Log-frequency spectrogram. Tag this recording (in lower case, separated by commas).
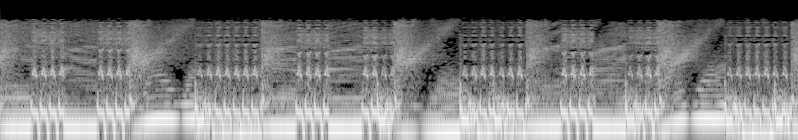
electronic music, dubstep, music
